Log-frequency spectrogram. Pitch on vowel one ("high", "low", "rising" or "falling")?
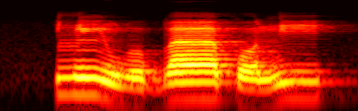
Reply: falling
